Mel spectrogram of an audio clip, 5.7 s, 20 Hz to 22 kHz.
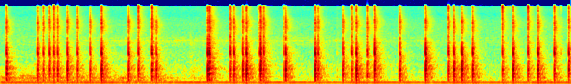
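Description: Long nails and fingertips tap fast and hard on the solid, glossy top of a varnished wooden desk. Twenty-nine sharp, clicky taps land in uneven bursts, each dying away almost at once with a woody ring around 690 Hz and bright nail edges. A steady low hum runs underneath throughout.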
